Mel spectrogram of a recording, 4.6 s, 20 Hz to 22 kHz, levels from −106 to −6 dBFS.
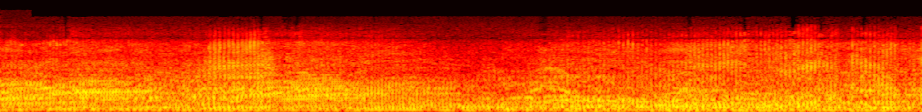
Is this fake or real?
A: real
